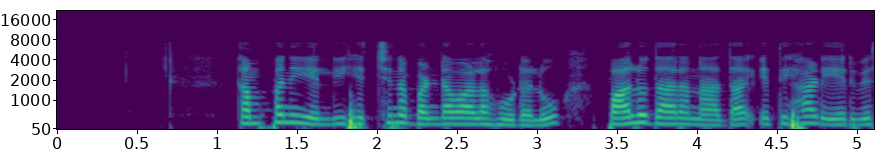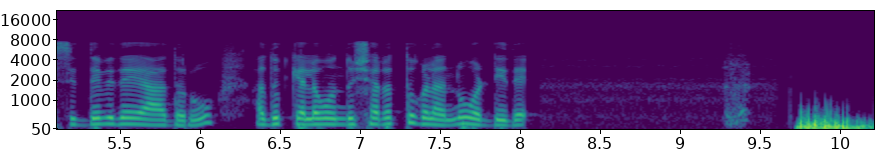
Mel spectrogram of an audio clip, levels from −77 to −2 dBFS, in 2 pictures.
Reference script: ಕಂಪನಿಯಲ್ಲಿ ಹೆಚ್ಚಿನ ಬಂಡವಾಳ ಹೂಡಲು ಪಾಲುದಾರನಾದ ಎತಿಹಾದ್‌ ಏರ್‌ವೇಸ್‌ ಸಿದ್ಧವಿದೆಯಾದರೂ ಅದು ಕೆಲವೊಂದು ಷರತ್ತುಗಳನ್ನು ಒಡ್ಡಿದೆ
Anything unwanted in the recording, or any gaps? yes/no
yes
